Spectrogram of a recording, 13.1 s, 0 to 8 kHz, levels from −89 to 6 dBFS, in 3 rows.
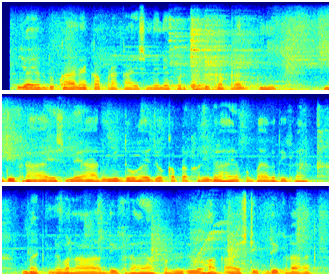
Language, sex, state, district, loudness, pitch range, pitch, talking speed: Hindi, male, Himachal Pradesh, Shimla, -17 LUFS, 110-120 Hz, 115 Hz, 175 wpm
